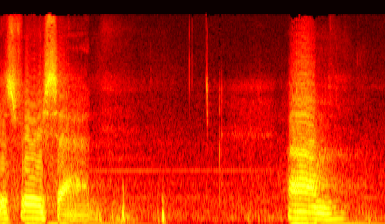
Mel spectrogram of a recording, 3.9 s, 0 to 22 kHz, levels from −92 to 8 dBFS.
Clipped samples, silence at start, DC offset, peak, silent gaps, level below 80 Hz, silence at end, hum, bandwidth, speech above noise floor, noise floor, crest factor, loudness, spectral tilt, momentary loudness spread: under 0.1%; 0 s; under 0.1%; -2 dBFS; none; -40 dBFS; 0 s; none; 17 kHz; 26 dB; -37 dBFS; 14 dB; -11 LUFS; -4 dB/octave; 22 LU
